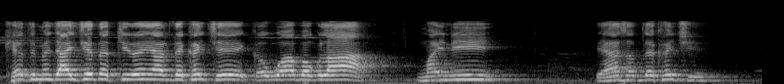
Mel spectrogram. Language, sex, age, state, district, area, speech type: Maithili, male, 45-60, Bihar, Samastipur, rural, spontaneous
